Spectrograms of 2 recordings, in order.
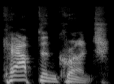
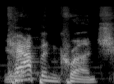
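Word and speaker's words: Cap'n Crunch: I'm pronouncing that correctly it is not Captain Crunch Captain it's cap apostrophe n it is look at the box it is capping crunch yeah uh but I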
